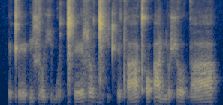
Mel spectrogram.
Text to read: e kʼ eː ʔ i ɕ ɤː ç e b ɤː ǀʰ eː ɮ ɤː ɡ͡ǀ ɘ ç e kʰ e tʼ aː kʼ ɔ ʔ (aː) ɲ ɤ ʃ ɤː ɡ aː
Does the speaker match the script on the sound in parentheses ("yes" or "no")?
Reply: yes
